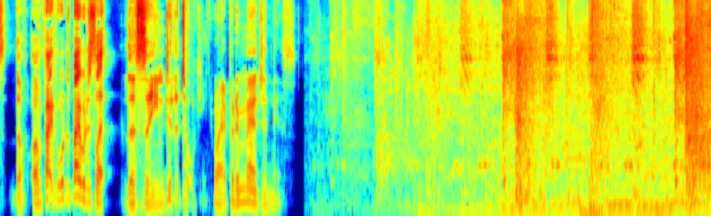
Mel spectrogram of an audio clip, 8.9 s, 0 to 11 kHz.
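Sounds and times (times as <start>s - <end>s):
speech: 0.0s - 4.9s
crashes and heavy thuds of an arcade being smashed up: 6.3s - 8.8s.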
